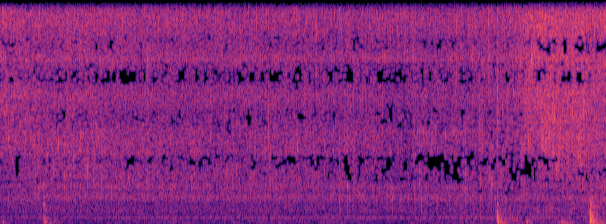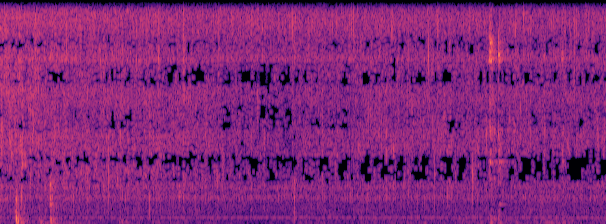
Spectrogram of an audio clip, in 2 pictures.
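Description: Sliced onions and whole spices sizzling in hot ghee, stirred with a wooden spatula that knocks against the pan a few times, mostly in the middle and once near the end.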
